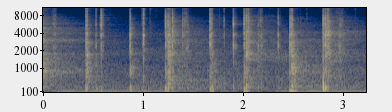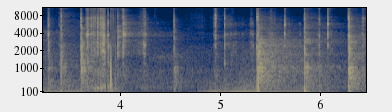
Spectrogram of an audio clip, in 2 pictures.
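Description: On a diesel FJ Cruiser, a rusty steel front lower control arm is tapped and scraped with a series of sharp, bright metallic ticks and short scraping bursts over a steady low hum. The arm looks badly rusted but is not rusted through, so it passes.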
